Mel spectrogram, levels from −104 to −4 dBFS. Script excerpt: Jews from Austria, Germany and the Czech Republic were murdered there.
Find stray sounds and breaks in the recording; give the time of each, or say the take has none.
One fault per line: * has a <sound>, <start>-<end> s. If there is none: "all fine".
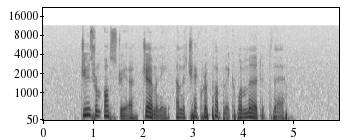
all fine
